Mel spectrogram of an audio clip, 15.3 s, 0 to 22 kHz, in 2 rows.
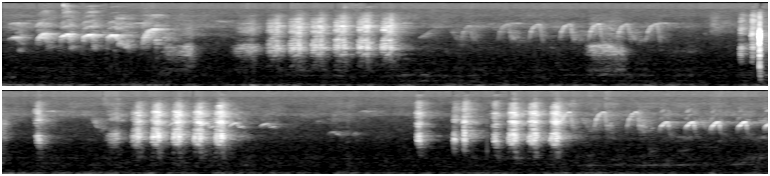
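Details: Magpie calling close by along a mountain path lined with blooming wild roses, filmed May 23: bursts of harsh, rapid rattling chatter lasting one to two seconds, repeated with short pauses, plus one sharp click.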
